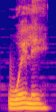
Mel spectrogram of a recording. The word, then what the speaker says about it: huele: Eso huele mal. Y como sabéis, la H nunca se pronuncia.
